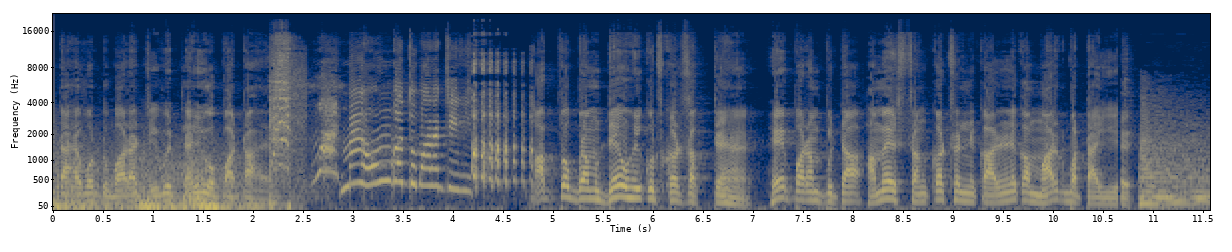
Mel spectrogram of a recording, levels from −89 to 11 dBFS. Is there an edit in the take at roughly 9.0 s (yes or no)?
no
